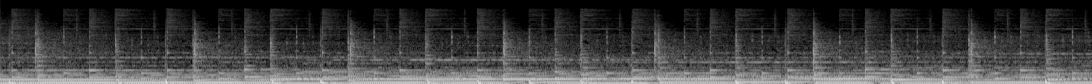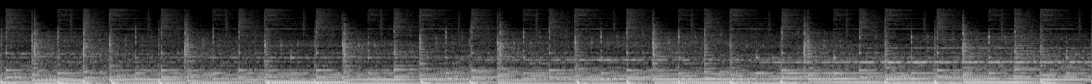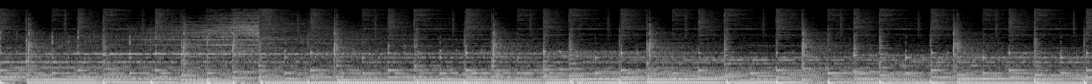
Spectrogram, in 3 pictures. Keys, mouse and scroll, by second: 4.1 click, 5.9 click, 6.8 click, 8.9 ctrl+2, 10.9 click, 17.3 click.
